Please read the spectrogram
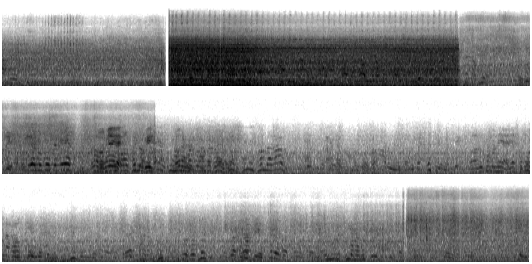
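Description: A steady engine-like hum outdoors. From about three seconds in, a much louder rushing machine noise cuts in suddenly and stops just as suddenly about six seconds later. After that, faint indistinct voices over the background.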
